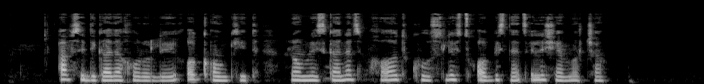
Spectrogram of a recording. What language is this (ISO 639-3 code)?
kat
